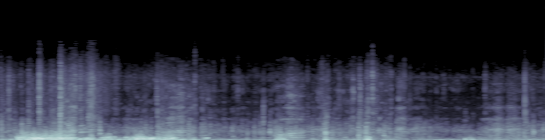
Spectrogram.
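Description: A bicycle rattles and clunks over bumps.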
